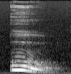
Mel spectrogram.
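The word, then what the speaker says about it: У: The next letter is U. U. It looks like a Y, but pronounced with an oo sound.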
